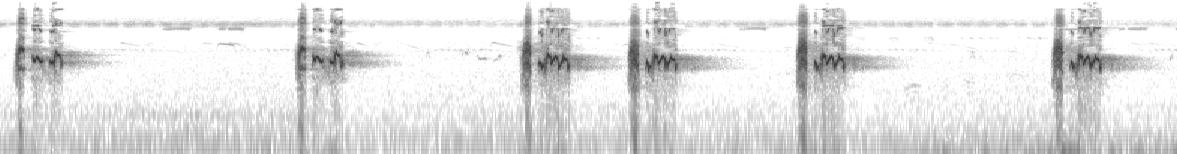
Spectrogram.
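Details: Sooty-headed bulbul song used to lure birds: six bright, bubbly phrases of two or three fast notes, spaced unevenly one to two seconds apart, with a faint steady high hiss.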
